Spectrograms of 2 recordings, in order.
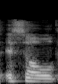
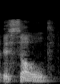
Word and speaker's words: Isolde: Wonderful Name to give to someone um I pronounce isold isold um but it can be done this is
